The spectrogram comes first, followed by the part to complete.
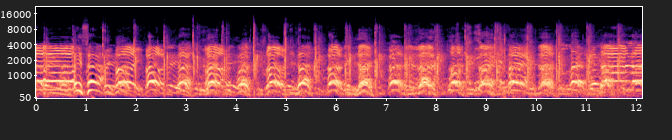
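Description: Crowd of mikoshi bearers shouting a rhythmic chant in unison as they carry the shrine, about two shouts a second, each call rising and falling in pitch.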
